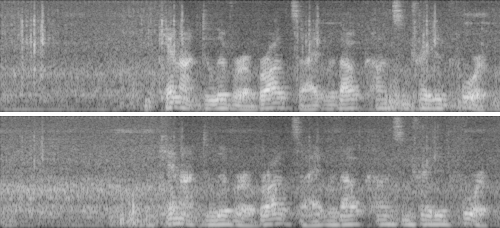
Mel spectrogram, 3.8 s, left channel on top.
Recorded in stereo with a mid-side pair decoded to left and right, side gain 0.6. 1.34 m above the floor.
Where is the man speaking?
60° left, 1.4 m.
